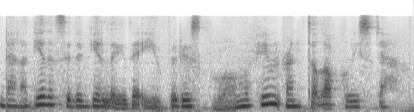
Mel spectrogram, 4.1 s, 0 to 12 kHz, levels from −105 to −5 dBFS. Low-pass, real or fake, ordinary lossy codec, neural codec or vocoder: 7.2 kHz; fake; none; codec, 16 kHz, 0.5 kbps, X-Codec, HuBERT features, trained on LibriSpeech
